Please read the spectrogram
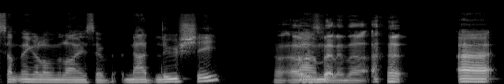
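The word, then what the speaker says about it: naałdlooshii: along the lines of nadluxi uh n a a l d l o o s h i i i think phonetically it's nad lucie i think the first l is silent potentially might have watched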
